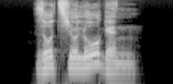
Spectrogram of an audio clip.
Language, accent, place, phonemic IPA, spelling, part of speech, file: German, Germany, Berlin, /zot͡sɪ̯oˈloːɡɪn/, Soziologin, noun, De-Soziologin.ogg
- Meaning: female sociologist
